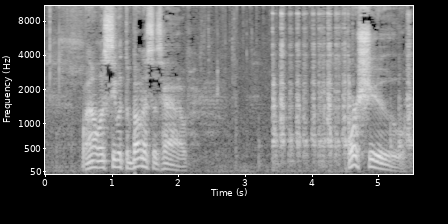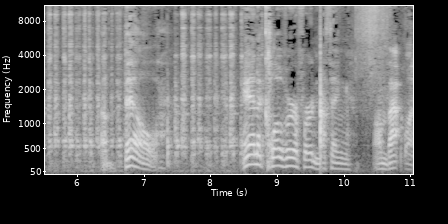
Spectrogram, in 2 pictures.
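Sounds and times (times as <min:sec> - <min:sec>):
coin scraping scratch card: 0:03.4 - 0:04.7, 0:05.4 - 0:06.8, 0:07.4 - 0:08.8.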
